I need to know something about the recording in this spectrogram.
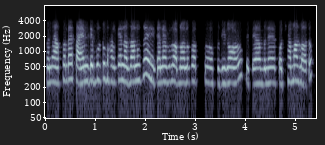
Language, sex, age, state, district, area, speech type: Assamese, female, 30-45, Assam, Golaghat, rural, conversation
